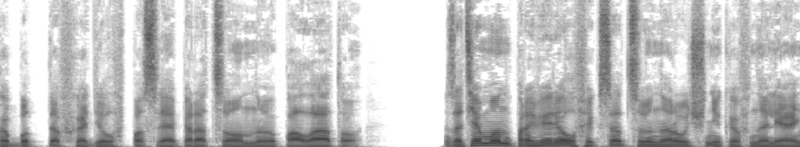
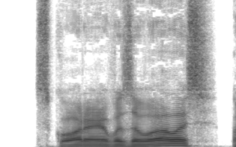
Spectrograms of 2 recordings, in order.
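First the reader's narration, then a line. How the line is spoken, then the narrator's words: Grumbling. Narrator (Russian): проворчал третий с повязкой НД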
